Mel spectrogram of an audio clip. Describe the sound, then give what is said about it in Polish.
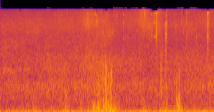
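Wind buffets the microphone in uneven low rumbling gusts, a broad roar that swells and fades over a couple of seconds. “to szatan wiatr zesłał.”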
